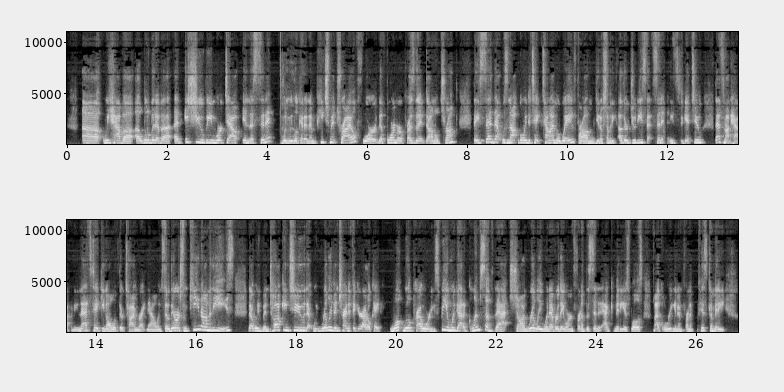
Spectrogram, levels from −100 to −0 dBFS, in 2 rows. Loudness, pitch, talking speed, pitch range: -16 LUFS, 220 Hz, 265 wpm, 190-245 Hz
